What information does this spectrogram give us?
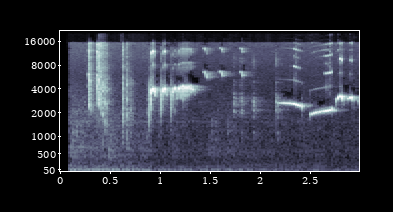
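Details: White-rumped shama song, used as a lure recording to prompt other shamas to sing back: sharp clicks open, then a pure whistled note held steady, a short pause, and clear whistles sliding down and back up.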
